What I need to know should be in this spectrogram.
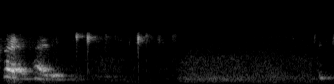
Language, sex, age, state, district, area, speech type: Dogri, female, 60+, Jammu and Kashmir, Udhampur, rural, conversation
